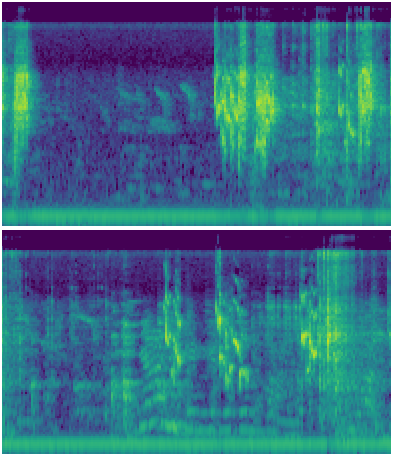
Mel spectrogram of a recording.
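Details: Pet lovebird chirping: sharp, shrill chirps and squawky bursts, one early, a fast group of three after a pause, then softer twittering notes and further chirps, with a constant low electrical hum beneath.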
